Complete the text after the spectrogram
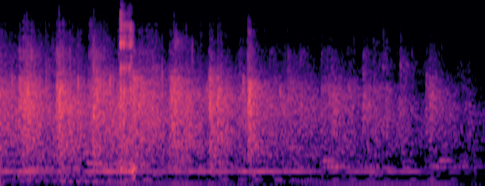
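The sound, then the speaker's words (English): An audience claps together as a clap offering to the Lord, in sustained, dense applause lasting several seconds, steady and full, with a low musical hum and tones continuing underneath. “Can we give a powerful clap offering to the Lord?”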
